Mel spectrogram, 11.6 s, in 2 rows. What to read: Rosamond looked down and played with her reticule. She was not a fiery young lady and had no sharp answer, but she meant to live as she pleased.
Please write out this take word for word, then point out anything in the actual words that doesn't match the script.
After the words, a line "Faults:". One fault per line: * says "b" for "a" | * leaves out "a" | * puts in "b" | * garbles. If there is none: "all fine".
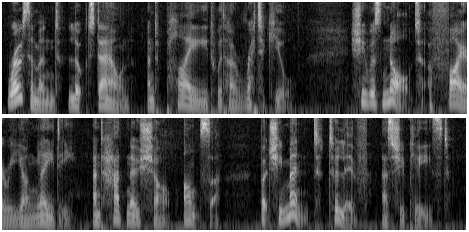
Rosamond looked down and played with her reticule. She was not a fiery young lady and had no sharp answer, but she meant to live as she pleased.
Faults:
all fine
